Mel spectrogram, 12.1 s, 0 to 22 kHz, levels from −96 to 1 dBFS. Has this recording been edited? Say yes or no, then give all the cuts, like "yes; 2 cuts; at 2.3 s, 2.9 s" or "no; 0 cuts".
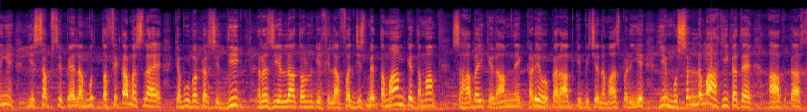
no; 0 cuts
